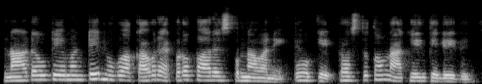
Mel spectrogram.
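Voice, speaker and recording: A woman's voice: lowish voice, a little fast, lightly acted. A woman voicing a playful young man in a spoken story, teasing and coaxing.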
